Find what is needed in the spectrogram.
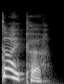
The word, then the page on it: diaper: British English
